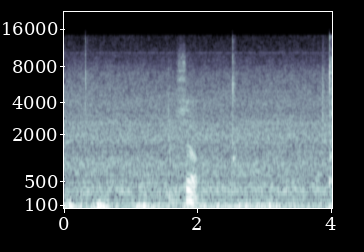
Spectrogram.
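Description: Handling noise from test leads and a screwdriver on a horn relay's terminals: low bumps and a few faint, sharp clicks.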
